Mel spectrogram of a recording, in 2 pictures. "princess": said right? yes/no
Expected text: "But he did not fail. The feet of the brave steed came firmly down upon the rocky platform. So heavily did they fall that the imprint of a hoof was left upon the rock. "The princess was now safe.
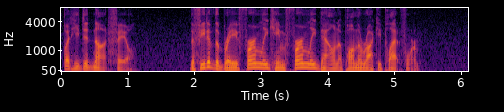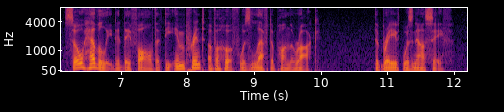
no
